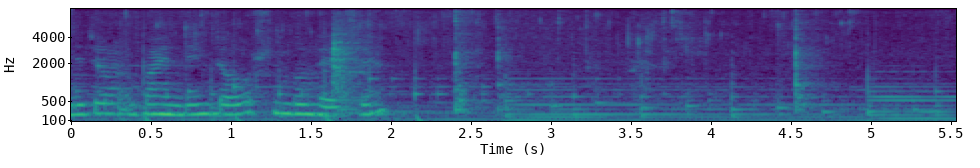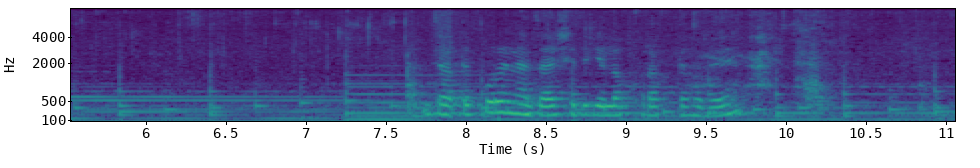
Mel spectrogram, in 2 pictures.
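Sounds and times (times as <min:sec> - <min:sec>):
fish sizzling in oil: 0:00.0 - 0:11.0
metal spatula scraping pan: 0:09.3 - 0:10.4.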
